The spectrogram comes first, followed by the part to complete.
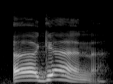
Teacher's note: The A becomes a schwa sound.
